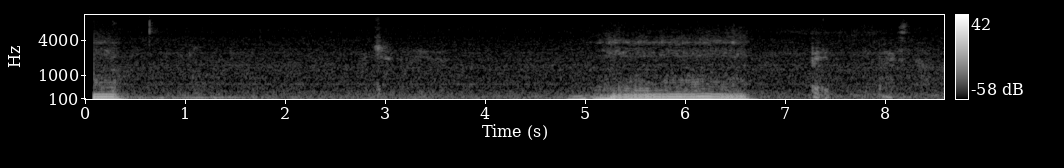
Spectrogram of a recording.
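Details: Year-and-a-half-old, 103-pound English Blockhead Labrador asleep: deep rumbling snore with a long quiet pause between loud snoring breaths; snoring.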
